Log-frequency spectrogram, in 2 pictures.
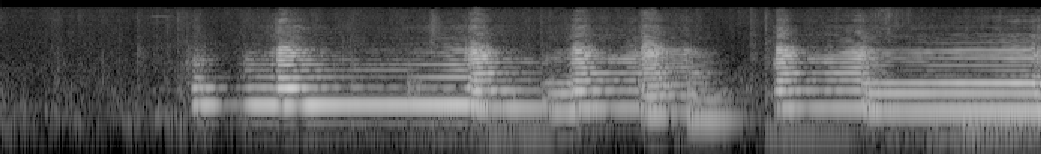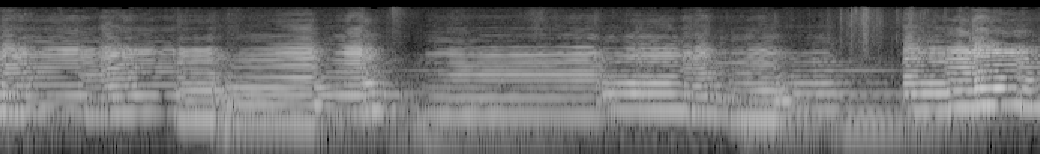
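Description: Solo saxophone playing a slow worship melody in long held notes, coming in about a second and a half in. A low accompaniment joins under it about six seconds in.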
